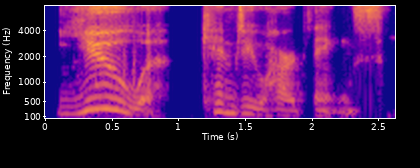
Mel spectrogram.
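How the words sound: The emphasis falls on the word you. The speaker calls it right. "So the emphasis is on you"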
